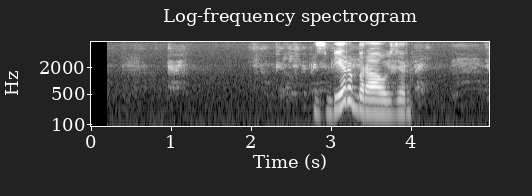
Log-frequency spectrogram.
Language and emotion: Russian, neutral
